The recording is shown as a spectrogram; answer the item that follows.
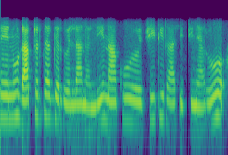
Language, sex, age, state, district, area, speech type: Telugu, female, 45-60, Andhra Pradesh, Annamaya, rural, conversation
